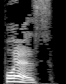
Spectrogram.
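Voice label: "hoise", British English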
